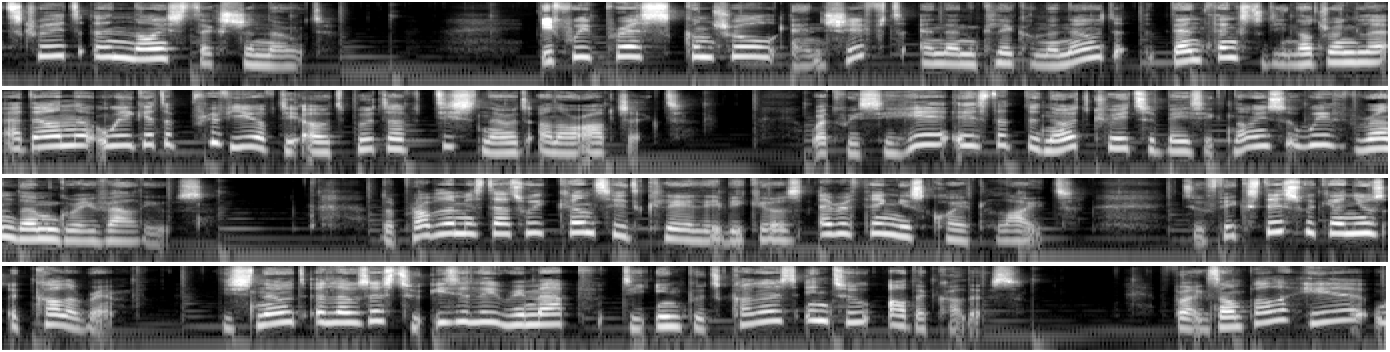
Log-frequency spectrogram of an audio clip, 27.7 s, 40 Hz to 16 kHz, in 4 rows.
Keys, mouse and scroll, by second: 0.7 click, 1.1 shift+a, 5.4 ctrl+shift+click, 19.8 click, 20.0 shift+a.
